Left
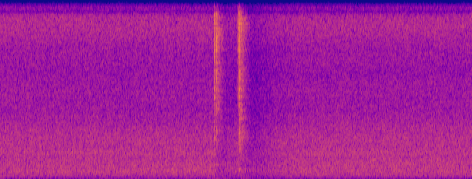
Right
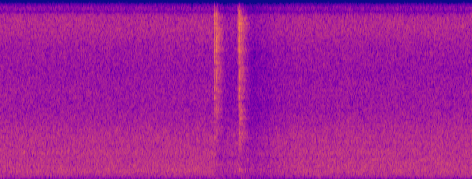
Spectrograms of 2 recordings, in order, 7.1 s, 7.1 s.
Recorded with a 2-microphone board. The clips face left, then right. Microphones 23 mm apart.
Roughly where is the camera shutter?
Left.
